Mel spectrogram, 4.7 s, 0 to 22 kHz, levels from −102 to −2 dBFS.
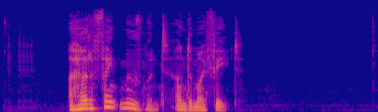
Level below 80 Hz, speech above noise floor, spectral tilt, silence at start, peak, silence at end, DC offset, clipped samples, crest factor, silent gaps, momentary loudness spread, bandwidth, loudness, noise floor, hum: -72 dBFS; 52 dB; -6.5 dB/octave; 0.85 s; -22 dBFS; 1.75 s; under 0.1%; under 0.1%; 18 dB; none; 14 LU; 15.5 kHz; -39 LUFS; -90 dBFS; none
